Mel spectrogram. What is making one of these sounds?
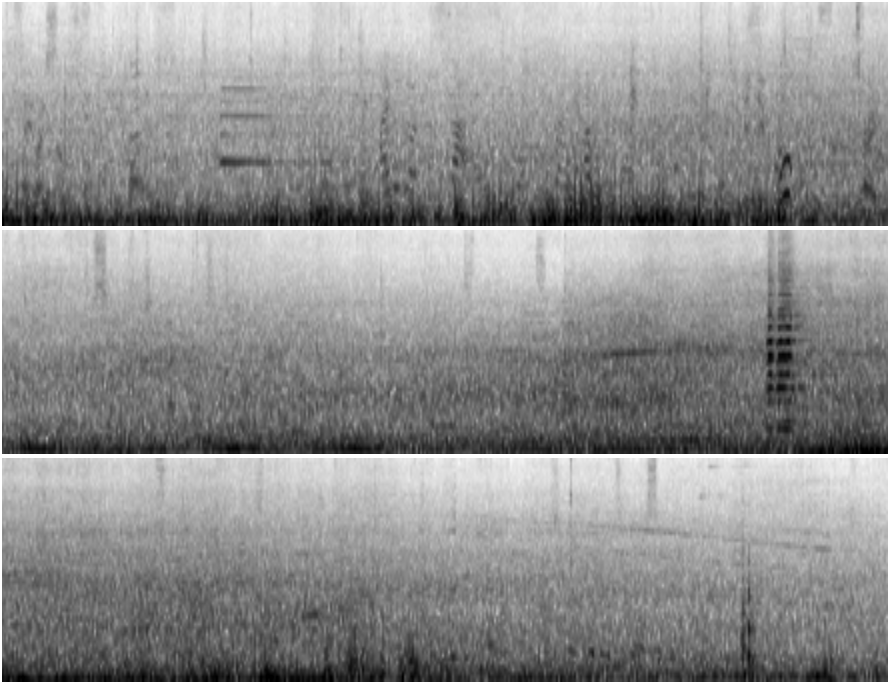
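Steady city traffic hums and rumbles outdoors.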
